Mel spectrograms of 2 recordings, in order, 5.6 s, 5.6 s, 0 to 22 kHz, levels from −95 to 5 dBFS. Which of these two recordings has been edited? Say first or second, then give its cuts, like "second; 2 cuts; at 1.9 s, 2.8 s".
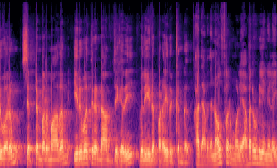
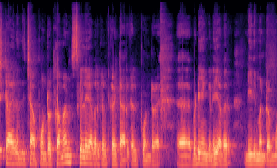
first; 1 cut; at 3.8 s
